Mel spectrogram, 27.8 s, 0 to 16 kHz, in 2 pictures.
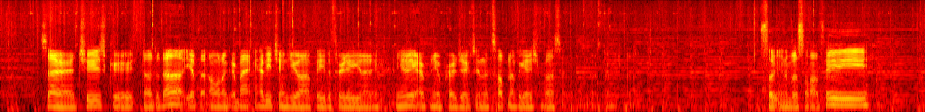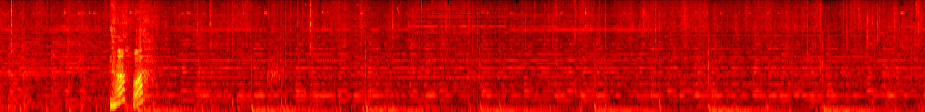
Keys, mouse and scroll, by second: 2.1 middle click, 3.6 middle click, 3.6 scroll down 1, 4.3 click, 5.4 middle click, 8.8 middle click, 12.1 middle click, 13.8 middle click, 16.8 middle click, 18.3 middle click, 27.6 middle click.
